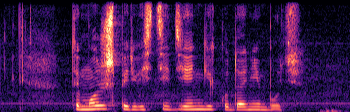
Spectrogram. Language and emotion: Russian, neutral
